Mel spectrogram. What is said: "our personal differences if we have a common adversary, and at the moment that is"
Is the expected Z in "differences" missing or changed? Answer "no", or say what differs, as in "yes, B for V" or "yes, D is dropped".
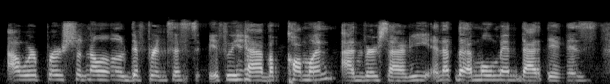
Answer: yes, S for Z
